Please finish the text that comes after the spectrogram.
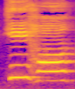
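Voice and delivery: loud, high drawn-out hee-haw; donkey bray. Acted. Donkey braying in a story.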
